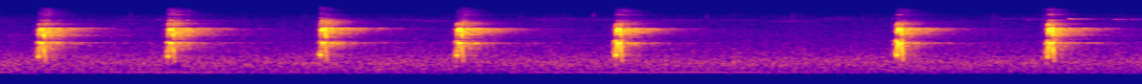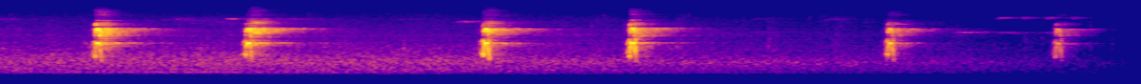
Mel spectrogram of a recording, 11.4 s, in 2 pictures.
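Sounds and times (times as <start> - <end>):
great spotted woodpecker Dendrocopos major calling: 0.2 - 3.4, 4.5 - 5.6, 6.2 - 7.4, 8.1 - 9.2, 10.2 - 11.3.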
